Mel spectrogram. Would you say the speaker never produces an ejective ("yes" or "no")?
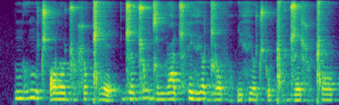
no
